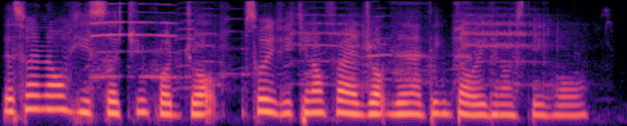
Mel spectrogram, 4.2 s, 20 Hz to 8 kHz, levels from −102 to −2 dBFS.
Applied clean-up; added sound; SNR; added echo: neural mask model RNNoise.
